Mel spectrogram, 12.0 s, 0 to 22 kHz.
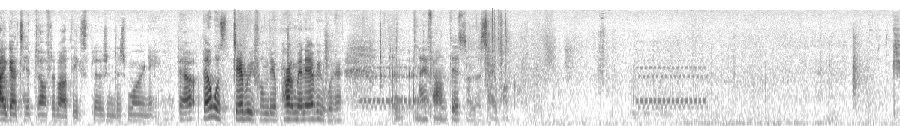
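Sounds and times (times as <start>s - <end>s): electronic telephone ringing: 4.8s - 5.8s, 8.4s - 9.5s.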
